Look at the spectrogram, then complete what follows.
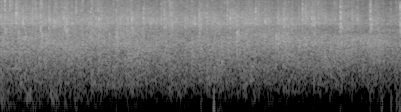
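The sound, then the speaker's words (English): An audience at a candidates' debate at Great St. Mary's claps steadily for several seconds for the moderator, a dense, even wash of applause with no pauses and no voices standing out above it. “I think he did a fantastic job, so a round of applause.”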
